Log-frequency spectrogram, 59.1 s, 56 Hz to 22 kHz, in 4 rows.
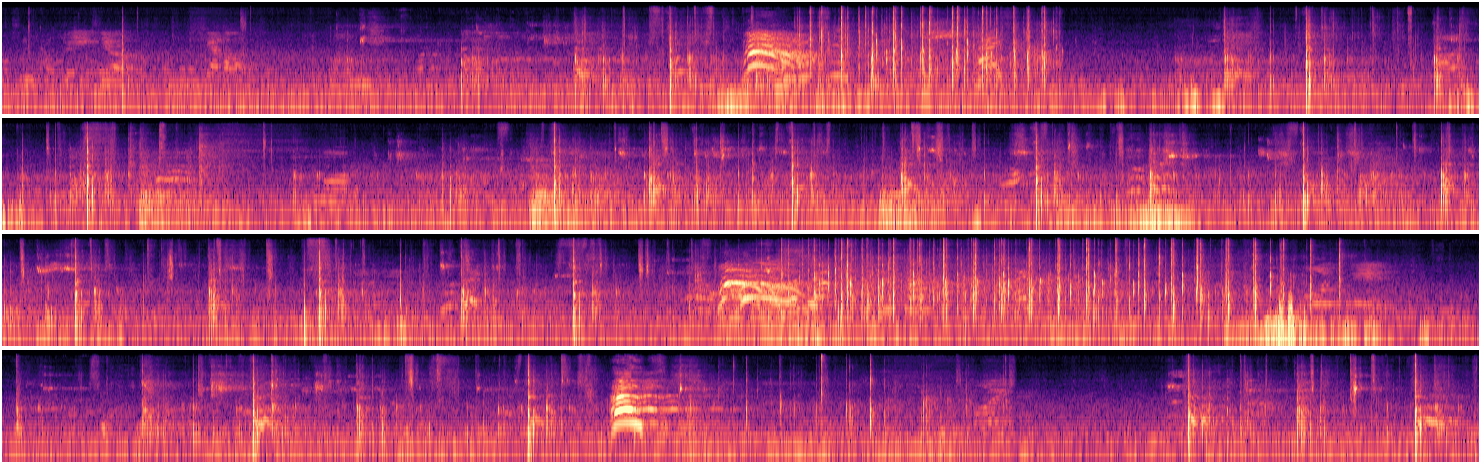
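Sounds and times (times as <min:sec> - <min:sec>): tennis balls bouncing on court: 0:04.6 - 0:10.1, 0:12.1 - 0:16.6, 0:18.7 - 0:43.2, 0:45.6 - 0:54.4, 0:56.0 - 0:59.0
rackets hitting tennis balls: 0:56.0 - 0:59.0.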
